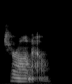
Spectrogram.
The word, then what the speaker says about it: Toronto: The T is silent, Toronto.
